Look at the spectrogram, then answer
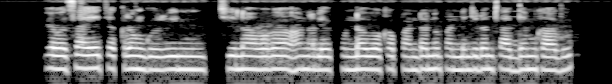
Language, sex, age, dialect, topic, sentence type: Telugu, female, 18-24, Central/Coastal, agriculture, statement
